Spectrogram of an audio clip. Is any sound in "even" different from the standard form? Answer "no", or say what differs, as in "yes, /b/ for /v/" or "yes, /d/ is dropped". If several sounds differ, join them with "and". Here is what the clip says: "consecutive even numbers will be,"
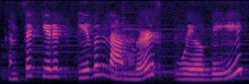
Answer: yes, /l/ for /n/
